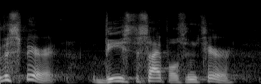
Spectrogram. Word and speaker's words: Tyre: and they land at this town that I've always called Tyre, T-Y-R-E, but its actual pronunciation is Tyros, but I'm not going to call it Tyros because it doesn't make sense.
